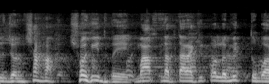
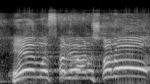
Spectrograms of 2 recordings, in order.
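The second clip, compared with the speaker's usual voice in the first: high, loud call to the faithful; preacher's shout; 8 dB louder, slower than usual. Real, not acted. Preacher summons the Muslims to listen, ringing shout. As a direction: cry out to make everyone listen.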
